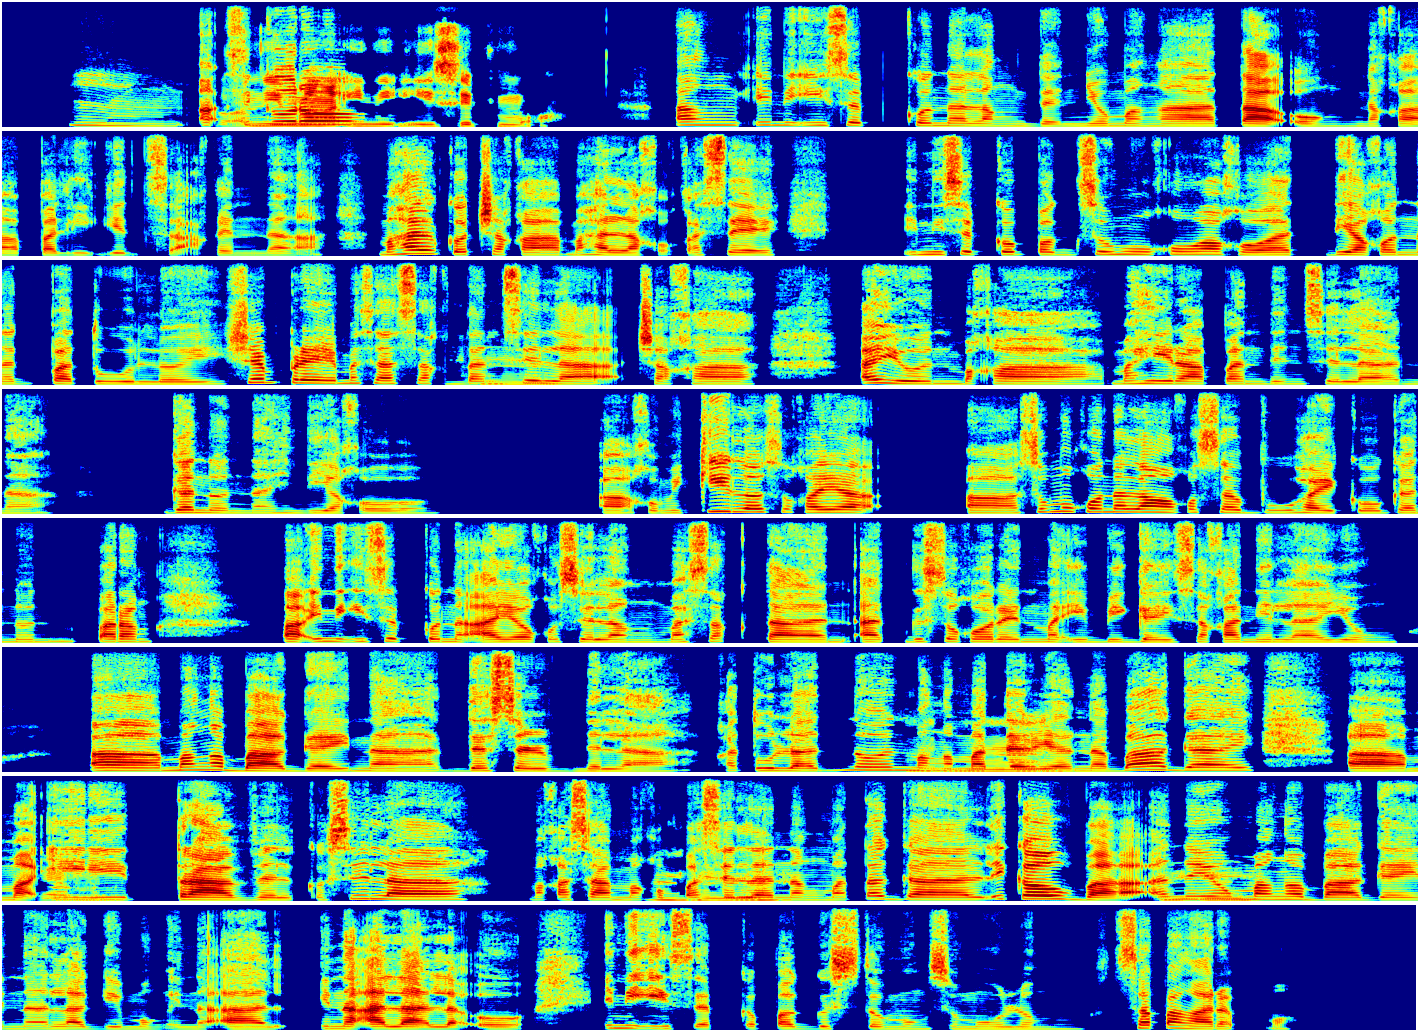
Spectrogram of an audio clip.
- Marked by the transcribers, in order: tapping; background speech; other background noise
- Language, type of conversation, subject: Filipino, unstructured, Ano ang paborito mong gawin upang manatiling ganado sa pag-abot ng iyong pangarap?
